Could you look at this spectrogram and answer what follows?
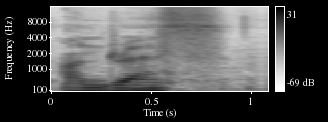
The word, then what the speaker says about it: Andres: When I say the word right before, when I think like about my name, like Andres, some people are like, your name's Andres? Like, how do you pronounce it? And I'm like, no, it's Andres.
